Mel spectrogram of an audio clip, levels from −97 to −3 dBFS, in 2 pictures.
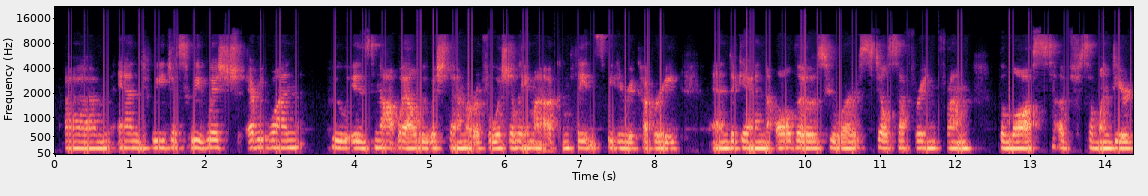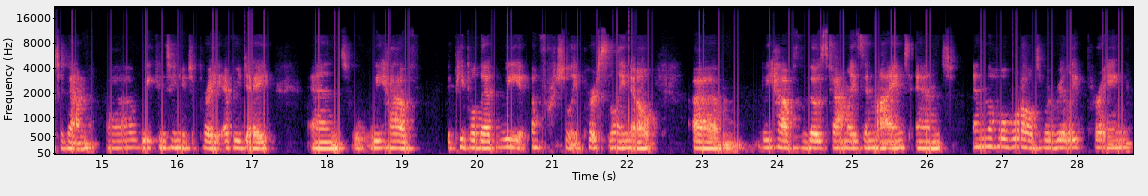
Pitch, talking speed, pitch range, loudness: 190 Hz, 145 wpm, 185-195 Hz, -19 LUFS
